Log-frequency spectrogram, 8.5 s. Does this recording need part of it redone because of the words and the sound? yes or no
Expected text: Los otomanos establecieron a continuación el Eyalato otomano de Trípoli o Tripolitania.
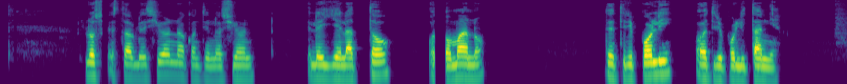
yes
